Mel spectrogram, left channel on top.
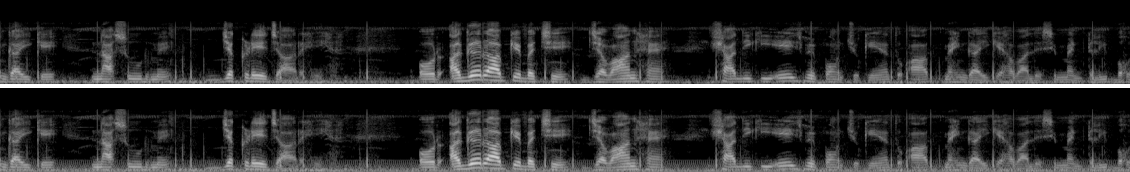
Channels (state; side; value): noise; right; hum, 13 dB below the sound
